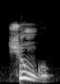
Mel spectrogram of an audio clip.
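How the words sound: It is pronounced the San Martin Quechua way. "in the San Martin re- region ... they say Shungu"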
